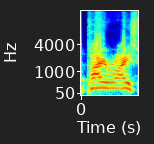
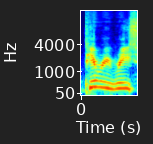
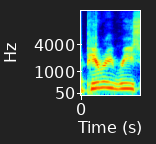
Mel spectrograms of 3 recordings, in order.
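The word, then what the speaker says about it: Piri Reis: these creatures and even the py rice map the per Reese map sorry I'm hillbilly I pronounce it wrong the per Reese map even that map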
